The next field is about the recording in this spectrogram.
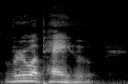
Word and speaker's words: Ruapehu: It's Ruapehu.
